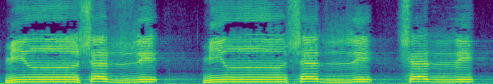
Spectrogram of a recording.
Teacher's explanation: Burada eğer biz ra harfini kalın okursak yanlış okuruz buradaki ra harfini Biz ince okuyacağız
